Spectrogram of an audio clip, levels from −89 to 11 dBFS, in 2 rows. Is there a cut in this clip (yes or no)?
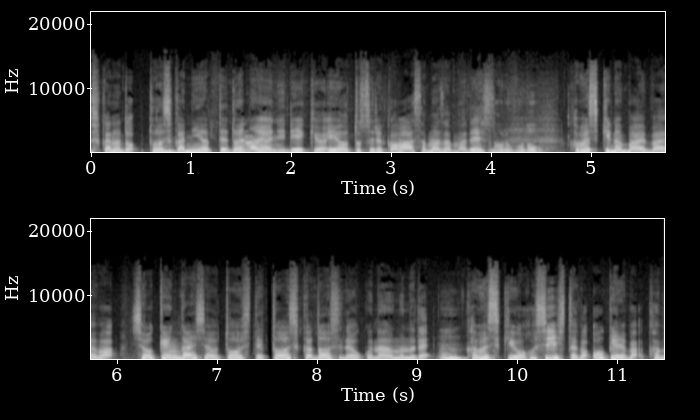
yes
